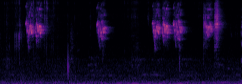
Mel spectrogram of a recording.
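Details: Pet squirrel Peanut, three years old, digs into garbanzo beans in pods, his favourite treat; four short bursts of high, shrill squeaky chatter, each lasting under a second, separated by brief quiet pauses and one faint click.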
